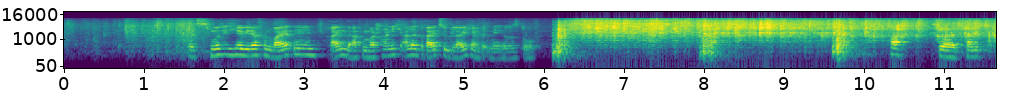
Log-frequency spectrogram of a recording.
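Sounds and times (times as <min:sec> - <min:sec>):
speech: 0:01.6 - 0:06.1, 0:10.4 - 0:11.6
potato pancakes frying in a pan: 0:06.2 - 0:11.6.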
